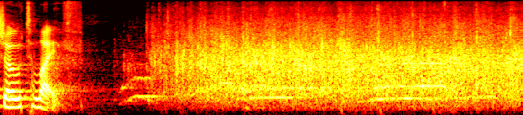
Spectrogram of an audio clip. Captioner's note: audience applauding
